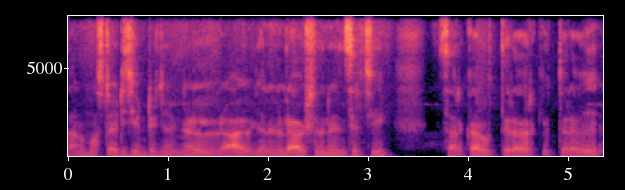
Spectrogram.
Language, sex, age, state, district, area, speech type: Malayalam, male, 18-30, Kerala, Kozhikode, urban, spontaneous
